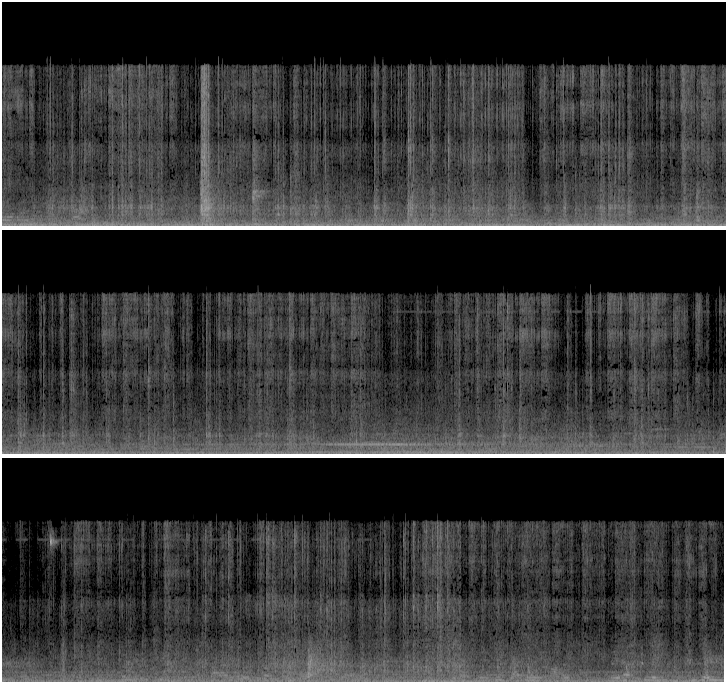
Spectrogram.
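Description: Wire shopping cart being pushed along a store floor, its wheels and basket rattling steadily. Shoppers' voices sound in the background.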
